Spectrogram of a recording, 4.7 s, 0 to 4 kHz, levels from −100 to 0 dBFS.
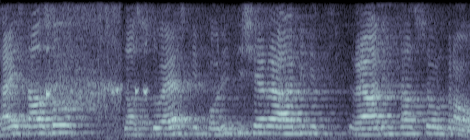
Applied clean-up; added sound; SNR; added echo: none; Car; 13 dB; reverberation time 0.9 s.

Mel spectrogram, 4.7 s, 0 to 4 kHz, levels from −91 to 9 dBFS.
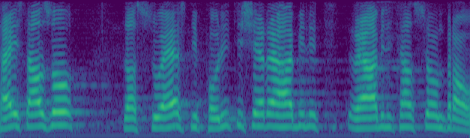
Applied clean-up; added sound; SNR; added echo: none; none; none; none.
